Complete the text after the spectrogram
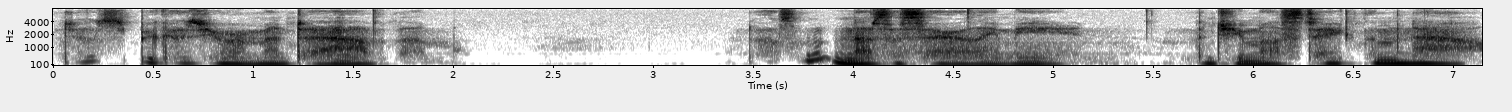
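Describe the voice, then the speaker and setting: A mysterious vampire apothecary, acted by an ASMR performer, whispers with solemn patience. The delivery is slow, deliberate and formally worded. The sound is very soft and dark, close and dry, full of breath. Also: medium pitch, expressive, slightly rough, dry recording. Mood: solemn, gentle.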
